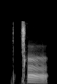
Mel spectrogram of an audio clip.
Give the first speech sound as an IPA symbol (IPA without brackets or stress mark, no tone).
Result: ǀ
